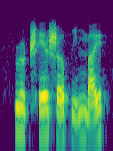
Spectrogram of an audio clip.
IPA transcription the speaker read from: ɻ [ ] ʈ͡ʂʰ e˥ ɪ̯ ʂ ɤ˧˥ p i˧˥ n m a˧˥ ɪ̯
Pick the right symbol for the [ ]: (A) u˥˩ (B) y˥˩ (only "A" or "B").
A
